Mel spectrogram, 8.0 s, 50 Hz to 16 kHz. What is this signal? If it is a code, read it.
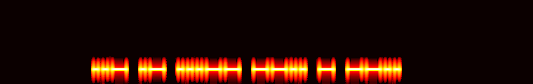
Morse code, heard as a keyed tone, about 17 wpm, 700 Hz. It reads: UA3ZTZ
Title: DXCC-100 Call Signs - 6 Characters - Repeated 2x - 17wpm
